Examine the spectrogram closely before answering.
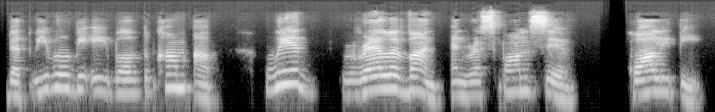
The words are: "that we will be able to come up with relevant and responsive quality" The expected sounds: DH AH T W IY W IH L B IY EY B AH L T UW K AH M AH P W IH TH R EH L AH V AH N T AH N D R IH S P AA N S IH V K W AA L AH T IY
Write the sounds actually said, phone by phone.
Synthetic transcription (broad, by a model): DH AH T W IY W IH L B IY EY B AH L T UW K AH M AH P W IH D R EH L AH V AH N T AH N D R IH S P AA N S IH V K W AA L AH T IY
